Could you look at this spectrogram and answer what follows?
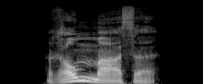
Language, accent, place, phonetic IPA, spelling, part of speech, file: German, Germany, Berlin, [ˈʁaʊ̯mˌmaːsə], Raummaße, noun, De-Raummaße.ogg
- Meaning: nominative/accusative/genitive plural of Raummaß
